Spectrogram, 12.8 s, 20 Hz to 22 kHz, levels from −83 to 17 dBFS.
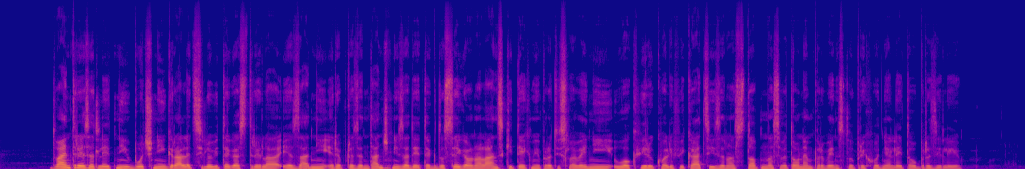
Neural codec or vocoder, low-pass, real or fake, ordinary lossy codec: vocoder, 44.1 kHz, 128 mel bands every 256 samples, BigVGAN v2; none; fake; none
